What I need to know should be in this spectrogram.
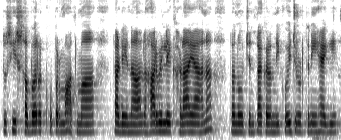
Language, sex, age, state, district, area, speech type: Punjabi, female, 45-60, Punjab, Ludhiana, urban, spontaneous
